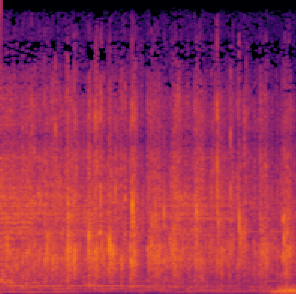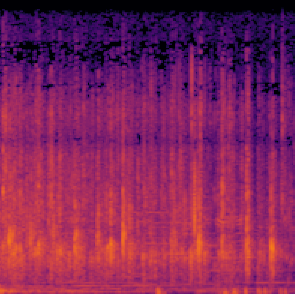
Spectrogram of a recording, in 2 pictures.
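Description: An audience applauds steadily for Jesus, a dense wash of many hands clapping for several seconds, with sustained musical tones underneath and a brief louder swell midway.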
